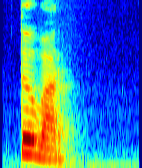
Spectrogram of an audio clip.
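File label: "тӧвар", Komi, female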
